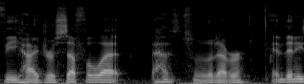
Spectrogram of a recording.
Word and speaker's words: hydrocephalus: Hydrocephalus.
